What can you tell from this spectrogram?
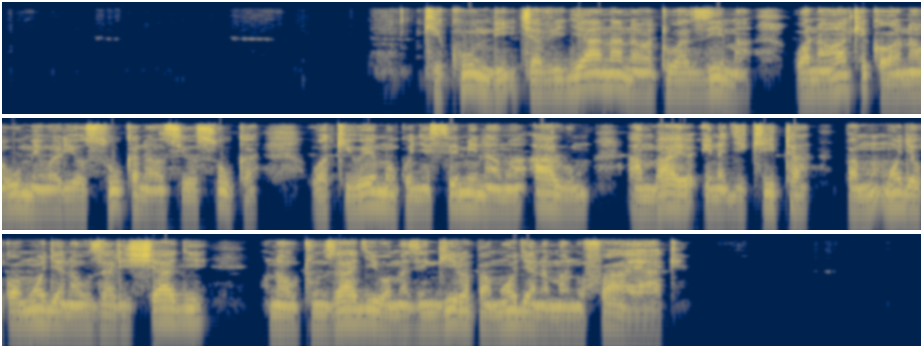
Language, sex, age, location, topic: Swahili, male, 18-24, Dar es Salaam, education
